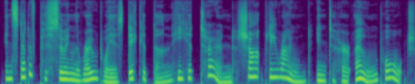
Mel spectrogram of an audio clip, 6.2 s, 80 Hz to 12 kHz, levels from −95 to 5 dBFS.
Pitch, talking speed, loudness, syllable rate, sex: 215 Hz, 175 wpm, -19 LUFS, 4.1 syllables/s, female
